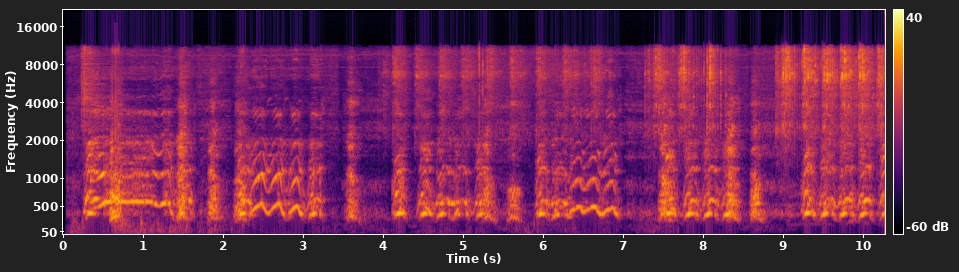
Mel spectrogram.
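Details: Aggressive Saint Bernard and Caucasian dogs giving wavering, howling yelps and yips in rapid overlapping bursts, pitch sliding up and down, with short pauses between volleys.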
